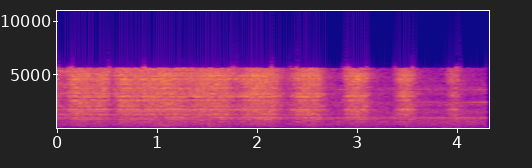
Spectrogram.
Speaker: Well, you can hear a clear intermittent cutting sound which shows that there is distortion and misalignment on this disc.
